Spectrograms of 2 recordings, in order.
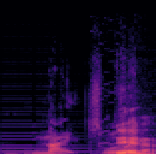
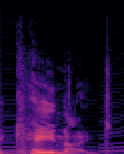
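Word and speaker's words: knights: a sound like night nights the k is supposed to be silent but it's like but you know when you're a kid you don't get that so you say k-night yeah kate said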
